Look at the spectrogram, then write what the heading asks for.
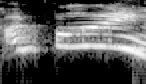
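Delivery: crying voice, pitched very high, tearful. Retelling standing there with tears rolling down, imitating saying it through tears. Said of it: "with tears rolling down my face".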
